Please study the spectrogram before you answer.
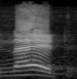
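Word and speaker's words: gnat: Silent होगा। तो भैया क्या पढ़ेंगे? नेट।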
